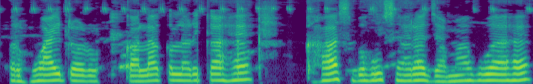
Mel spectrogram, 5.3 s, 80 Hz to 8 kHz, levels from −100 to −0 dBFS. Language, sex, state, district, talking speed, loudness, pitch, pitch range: Hindi, female, Bihar, Sitamarhi, 145 wpm, -19 LUFS, 210 Hz, 200-220 Hz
